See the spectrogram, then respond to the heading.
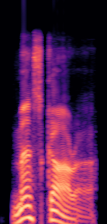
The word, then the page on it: mascara: British English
